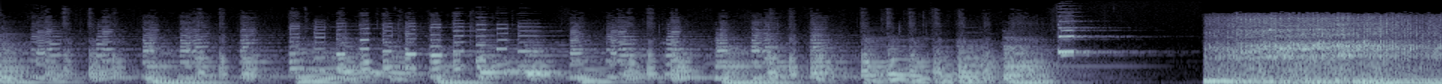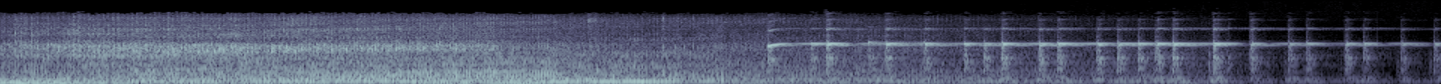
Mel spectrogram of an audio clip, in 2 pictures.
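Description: Rhythmic music plays for several seconds, then cuts to a steady, loud rumble of an idling line S bus engine with a constant mechanical drone and faint higher whine that continues to the end.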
